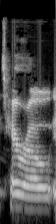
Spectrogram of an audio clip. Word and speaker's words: tarot: It's almost like I say tarot. It doesn't rhyme with carrot. People say carrot.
